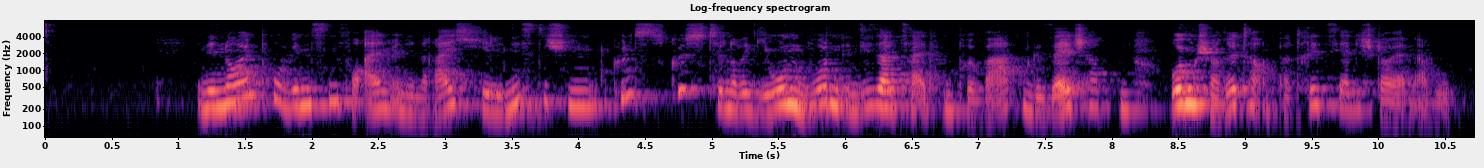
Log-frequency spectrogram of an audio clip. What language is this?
German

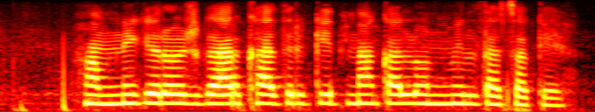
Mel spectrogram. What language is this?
Magahi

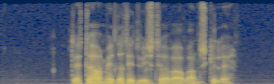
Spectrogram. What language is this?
Norwegian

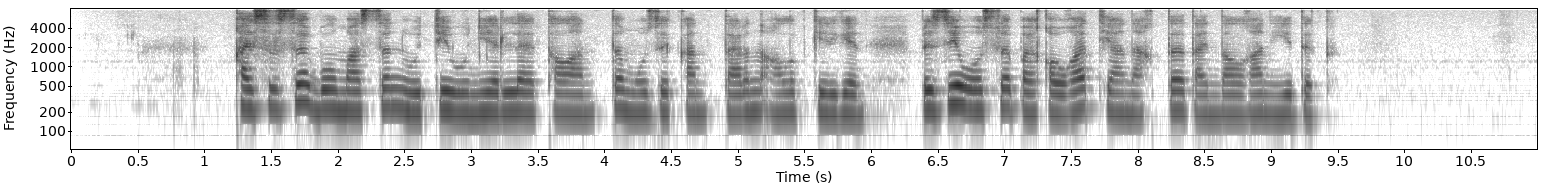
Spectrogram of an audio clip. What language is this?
Kazakh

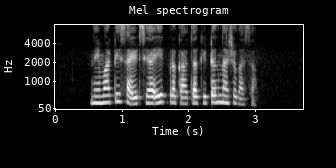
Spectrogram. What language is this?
Marathi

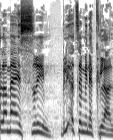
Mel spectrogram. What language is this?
Hebrew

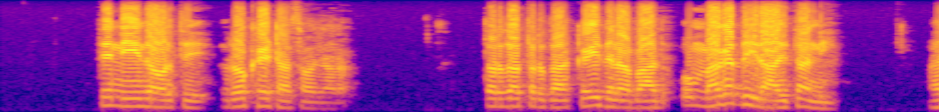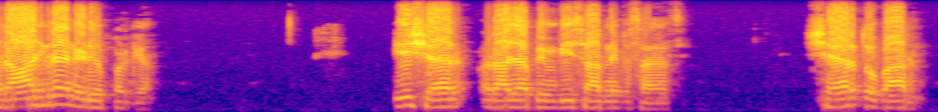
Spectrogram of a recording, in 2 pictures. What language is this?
Punjabi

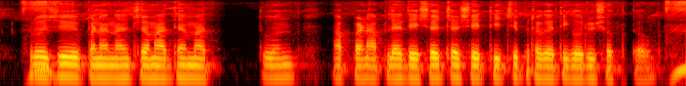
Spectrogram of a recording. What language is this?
Marathi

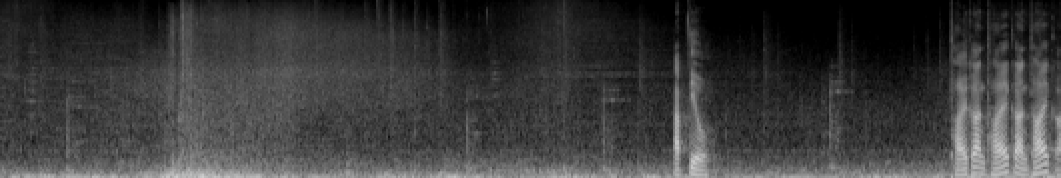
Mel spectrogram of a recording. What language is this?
Thai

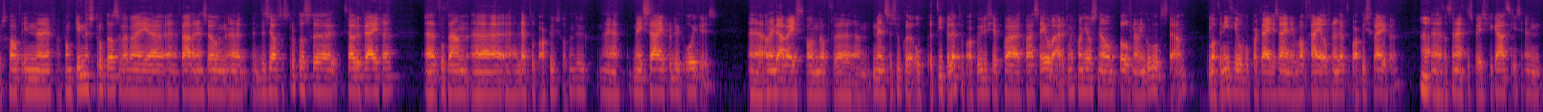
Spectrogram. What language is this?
Dutch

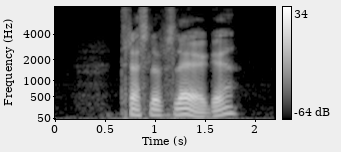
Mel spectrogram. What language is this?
Swedish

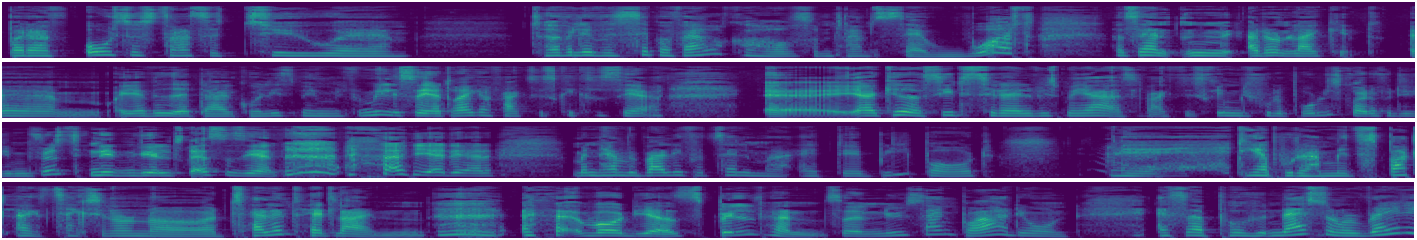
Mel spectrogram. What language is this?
Danish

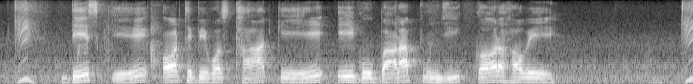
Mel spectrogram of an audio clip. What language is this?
Bhojpuri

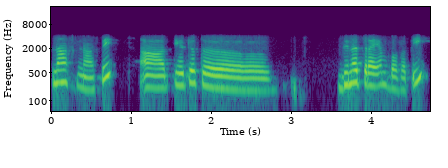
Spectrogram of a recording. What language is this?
Sanskrit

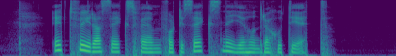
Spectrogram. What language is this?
Swedish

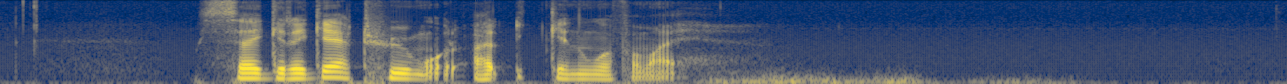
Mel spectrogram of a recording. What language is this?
Norwegian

